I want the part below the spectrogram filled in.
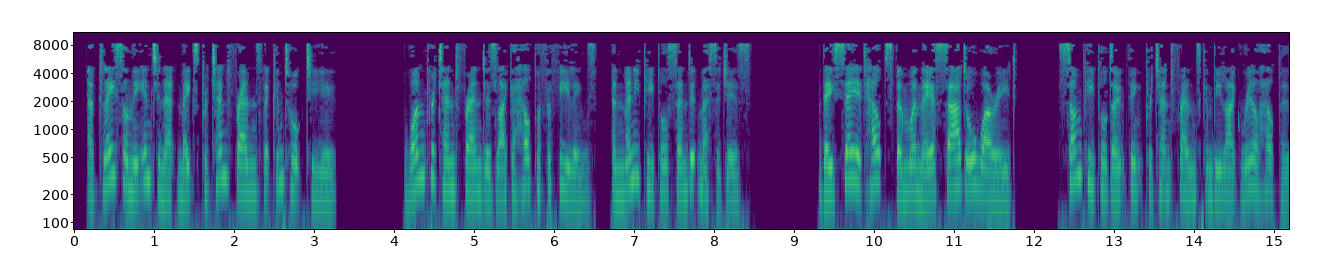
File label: English Beginner FAST Reading; A special website with pretend friends for kids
